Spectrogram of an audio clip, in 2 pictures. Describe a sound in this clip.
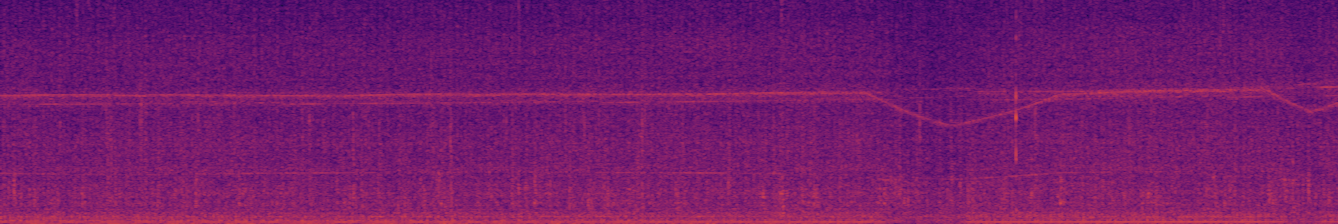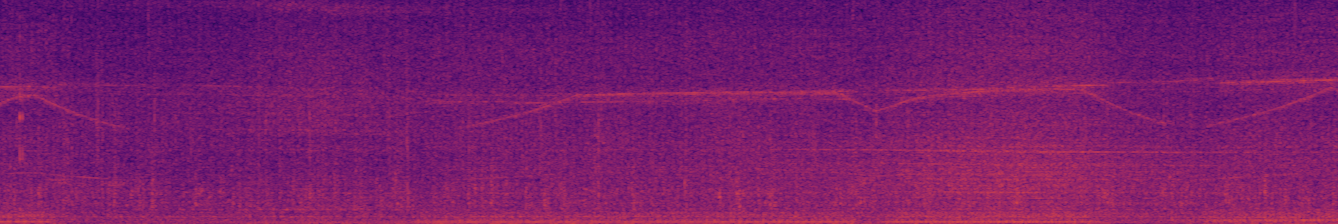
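A truck engine drones steadily, its pitch dropping briefly during gear changes.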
